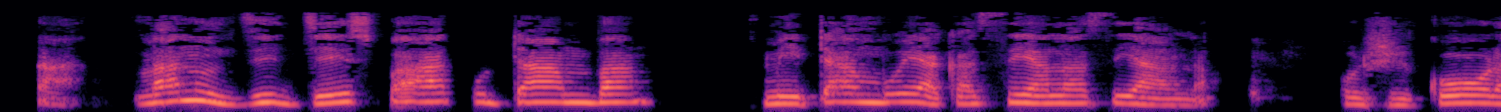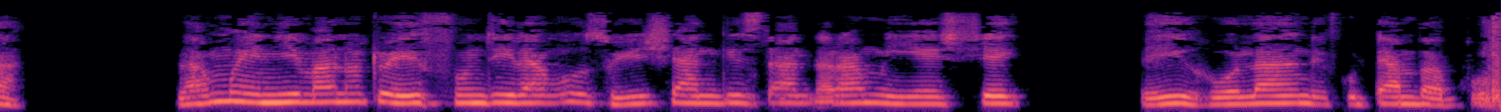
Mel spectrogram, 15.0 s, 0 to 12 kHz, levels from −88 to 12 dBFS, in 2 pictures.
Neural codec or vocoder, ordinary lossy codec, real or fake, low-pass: codec, 24 kHz, 0.9 kbps, WavTokenizer, medium speech release version 1; MP3, 32 kbps; fake; 10.8 kHz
